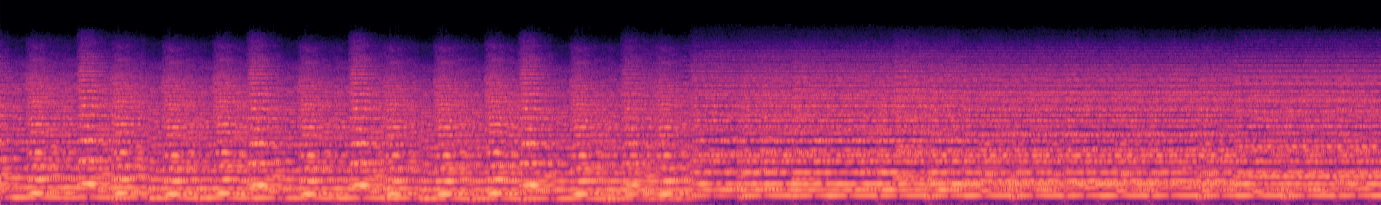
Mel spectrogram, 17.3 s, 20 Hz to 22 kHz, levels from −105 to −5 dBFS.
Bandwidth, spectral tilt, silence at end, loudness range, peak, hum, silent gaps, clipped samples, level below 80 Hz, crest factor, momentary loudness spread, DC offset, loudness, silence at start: 10.5 kHz; -5.5 dB/octave; 0 s; 2 LU; -12 dBFS; none; none; under 0.1%; -64 dBFS; 14 dB; 3 LU; under 0.1%; -28 LUFS; 0 s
